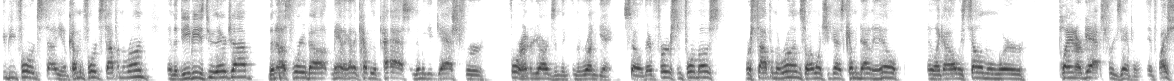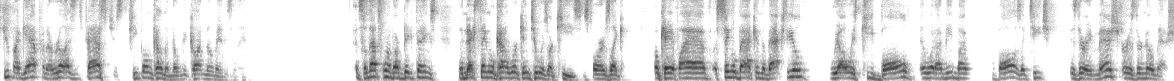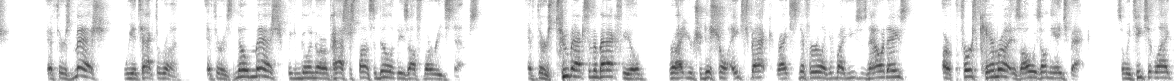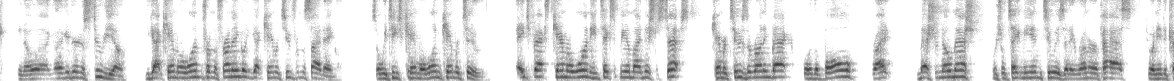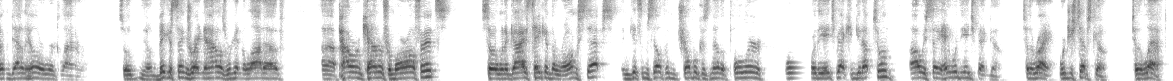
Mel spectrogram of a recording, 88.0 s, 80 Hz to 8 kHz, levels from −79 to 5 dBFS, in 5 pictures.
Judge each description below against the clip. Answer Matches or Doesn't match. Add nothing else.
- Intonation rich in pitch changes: Doesn't match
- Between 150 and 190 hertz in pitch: Matches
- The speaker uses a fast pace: Matches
